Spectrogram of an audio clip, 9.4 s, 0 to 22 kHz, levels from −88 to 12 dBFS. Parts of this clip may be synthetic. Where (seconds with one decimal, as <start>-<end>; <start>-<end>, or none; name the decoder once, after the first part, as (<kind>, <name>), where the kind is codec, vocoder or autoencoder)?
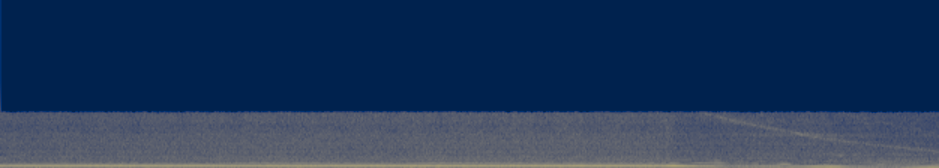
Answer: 0.0-1.2 (autoencoder, DAC-VAE)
